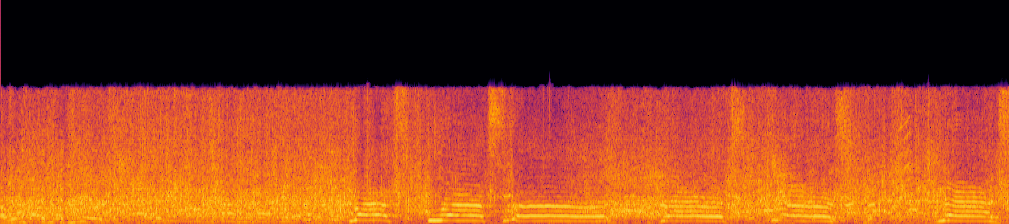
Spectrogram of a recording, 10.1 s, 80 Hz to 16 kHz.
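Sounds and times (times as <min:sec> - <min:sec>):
audience applauding: 0:00.0 - 0:10.0
audience laughing: 0:00.0 - 0:10.0.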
